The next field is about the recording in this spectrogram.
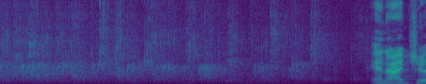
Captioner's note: applause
